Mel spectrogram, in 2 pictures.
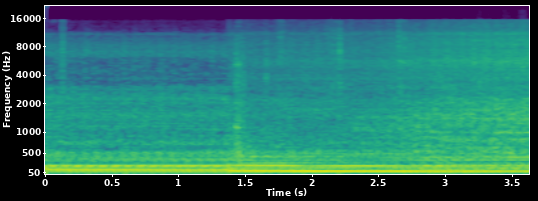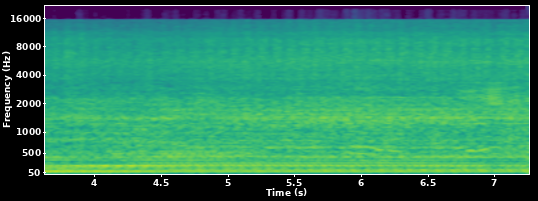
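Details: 1993–96 Lancer GLXi after replacing distributor cap and high-tension wires to fix hesitation and popping: engine starts, short rev, steady even idle, no popping or misfire; repair successful.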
